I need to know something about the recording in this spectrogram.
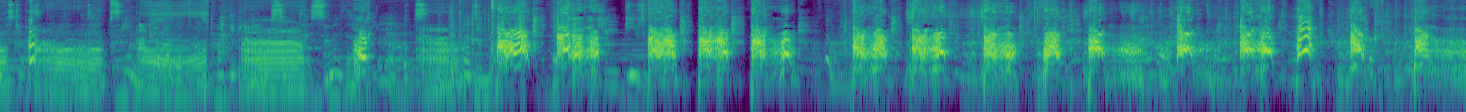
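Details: Yorkie named Rosie barks at the DVD player: after a few seconds of whining, yelping sounds, a steady run of sharp, loud barks spaced about half a second to a second apart continues to the end, with some voices and music faintly present.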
